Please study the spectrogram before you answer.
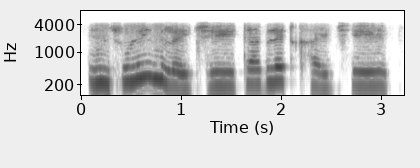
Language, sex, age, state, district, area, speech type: Maithili, female, 60+, Bihar, Madhubani, rural, conversation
